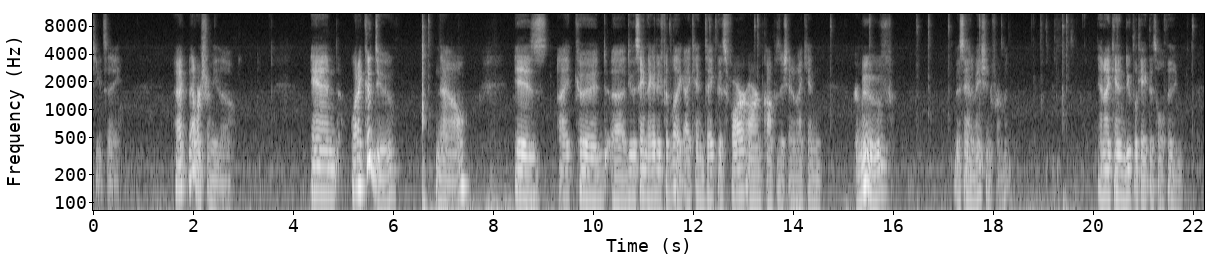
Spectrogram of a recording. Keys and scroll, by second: 18.7 shift+F5.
